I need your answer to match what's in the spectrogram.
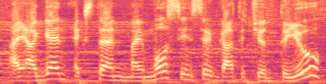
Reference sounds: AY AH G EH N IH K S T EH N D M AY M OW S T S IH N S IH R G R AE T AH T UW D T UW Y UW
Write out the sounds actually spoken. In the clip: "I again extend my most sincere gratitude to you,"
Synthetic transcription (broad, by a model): AY AH G EH N IH K S T EH N D M AY M OW S T S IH N S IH R G AE T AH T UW D T UW Y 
